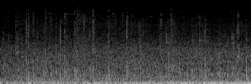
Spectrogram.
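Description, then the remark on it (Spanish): Many people running past at once, a dense, steady patter of quick footsteps over a low rumble, loud throughout with no voices standing out; everyone is running and they seem desperate. “Todos están corriendo.”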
